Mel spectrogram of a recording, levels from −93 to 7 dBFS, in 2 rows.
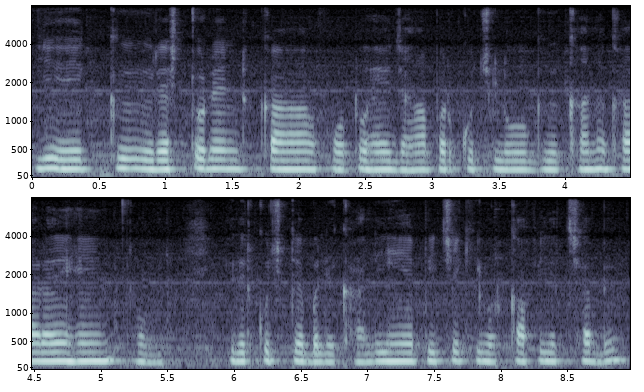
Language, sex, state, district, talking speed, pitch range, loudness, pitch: Hindi, male, Rajasthan, Bikaner, 165 wpm, 155-160 Hz, -16 LUFS, 155 Hz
